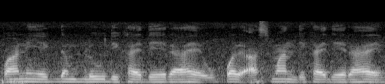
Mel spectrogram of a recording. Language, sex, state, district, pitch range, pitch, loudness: Hindi, male, Gujarat, Gandhinagar, 115-125 Hz, 120 Hz, -17 LUFS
